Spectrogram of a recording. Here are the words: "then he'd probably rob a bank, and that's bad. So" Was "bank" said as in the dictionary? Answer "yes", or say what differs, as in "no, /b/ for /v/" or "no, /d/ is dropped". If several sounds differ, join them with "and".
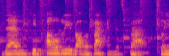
no, /ŋ/ is dropped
